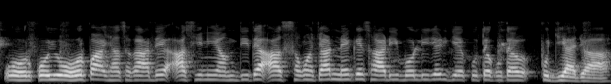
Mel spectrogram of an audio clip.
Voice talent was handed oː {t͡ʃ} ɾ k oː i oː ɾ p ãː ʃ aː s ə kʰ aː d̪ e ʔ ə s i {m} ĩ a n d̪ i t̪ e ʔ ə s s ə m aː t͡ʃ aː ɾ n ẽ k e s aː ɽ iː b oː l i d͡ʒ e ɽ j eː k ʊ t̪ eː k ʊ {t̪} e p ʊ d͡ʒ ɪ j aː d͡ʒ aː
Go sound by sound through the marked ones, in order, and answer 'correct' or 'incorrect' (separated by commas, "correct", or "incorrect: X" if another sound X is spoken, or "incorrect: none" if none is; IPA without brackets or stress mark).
incorrect: none, incorrect: n, correct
